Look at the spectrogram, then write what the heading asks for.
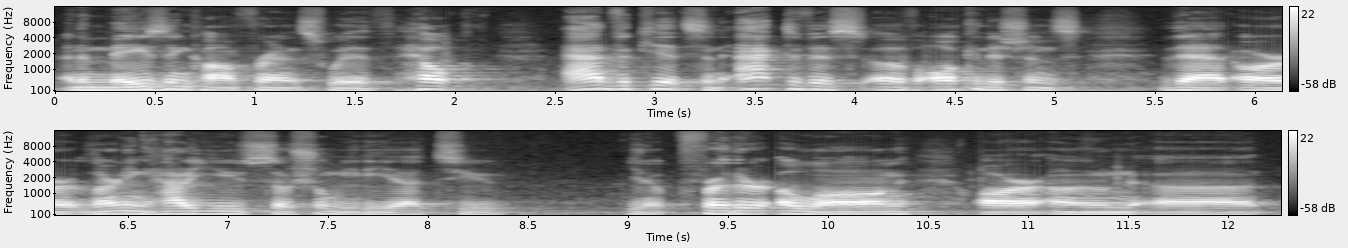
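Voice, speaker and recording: Young male host, upbeat and playful, fairly low voice, conference-room interview. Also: unhurried, darkish tone. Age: young adult. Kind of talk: casual live interview.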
